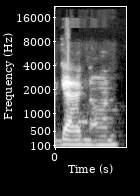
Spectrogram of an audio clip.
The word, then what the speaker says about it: Gagnon: Oddly enough, his name was Derek, and that was his last name, and he pronounced it Gagnon.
